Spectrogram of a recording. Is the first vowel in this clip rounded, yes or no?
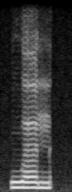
no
